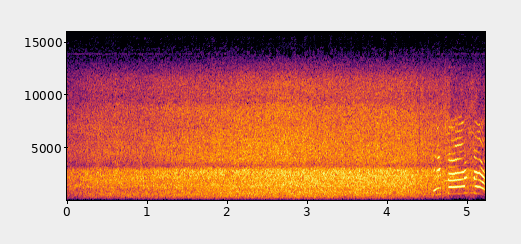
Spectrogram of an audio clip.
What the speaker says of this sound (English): We're at the beach.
